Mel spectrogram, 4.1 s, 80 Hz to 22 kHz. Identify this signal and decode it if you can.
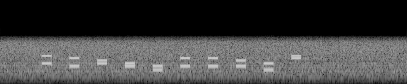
Multi-frequency trunk signalling (R1, as on North American trunks), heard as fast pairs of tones, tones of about 100 ms, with phone line noise. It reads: KP 86318852 ST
